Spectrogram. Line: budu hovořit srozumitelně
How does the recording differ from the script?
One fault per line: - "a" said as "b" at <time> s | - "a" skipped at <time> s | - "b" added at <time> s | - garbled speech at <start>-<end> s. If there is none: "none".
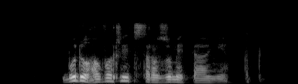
none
